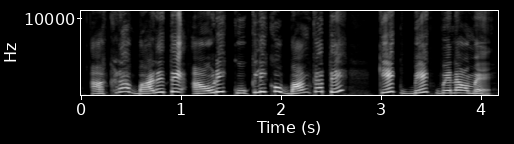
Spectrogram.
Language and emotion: Santali, angry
